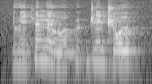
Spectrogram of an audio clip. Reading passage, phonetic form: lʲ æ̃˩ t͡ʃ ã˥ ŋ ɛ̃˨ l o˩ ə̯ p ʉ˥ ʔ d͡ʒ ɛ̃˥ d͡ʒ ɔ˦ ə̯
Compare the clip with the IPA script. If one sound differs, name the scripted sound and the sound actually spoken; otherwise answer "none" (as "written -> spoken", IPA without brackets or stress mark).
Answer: æ̃˩ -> ɛ̃˩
